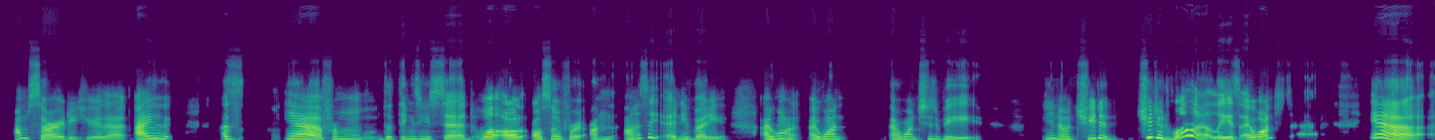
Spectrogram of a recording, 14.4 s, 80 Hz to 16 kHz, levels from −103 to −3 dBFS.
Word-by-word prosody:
I'm 315 Hz, +3 st, -3 dB
sorry 180 Hz, -, 0 dB
to 160 Hz, -, -9 dB
hear 155 Hz, -1 st, -9 dB
that, 150 Hz, -1 st, -4 dB
I 270 Hz, -, +7 dB, 0.2 s
h 235 Hz, -, -8 dB, 0.5 s
cause 265 Hz, -1 st, -3 dB, 0.4 s
Yeah, 275 Hz, -7 st, +4 dB
from 240 Hz, -2 st, -9 dB
the 235 Hz, +1 st, -5 dB
things 255 Hz, +2 st, -9 dB
you 250 Hz, -1 st, -6 dB
said, 220 Hz, +1 st, -1 dB
well, 250 Hz, +1 st, +2 dB
al 230 Hz, +1 st, +3 dB
also 230 Hz, +5 st, -1 dB
for 230 Hz, -3 st, -4 dB
hon 210 Hz, +5 st, -5 dB
honestly, 325 Hz, -, -2 dB
anybody 180 Hz, -1 st, -4 dB, 0.3 s
I 245 Hz, -, +2 dB
want 290 Hz, +3 st, -3 dB
I 220 Hz, -, 0 dB
want 260 Hz, +2 st, -2 dB, 0.4 s
I 230 Hz, -, -2 dB
want 260 Hz, +2 st, -6 dB
you 270 Hz, -, -7 dB
to 255 Hz, -, -10 dB
be, 210 Hz, -9 st, -6 dB, 0.6 s
you 295 Hz, +2 st, -7 dB
know, 250 Hz, -4 st, -3 dB
treated 295 Hz, -, -3 dB, 0.2 s
treated 400 Hz, -5 st, +5 dB
well 265 Hz, +9 st, +7 dB
at 375 Hz, -1 st, 0 dB
least, 210 Hz, 0 st, +2 dB
I 225 Hz, -, +1 dB
want 275 Hz, +10 st, +3 dB
that. 400 Hz, -, -19 dB, 0.7 s
Yeah, 205 Hz, -, +7 dB
240 Hz, 170 wpm, -24 LUFS, 210-275 Hz, 0.7 s, I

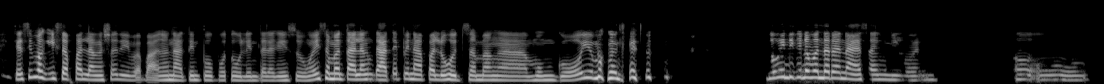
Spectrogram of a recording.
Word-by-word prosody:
kasi 245 Hz, +8 st, 0 dB
mag-isa 270 Hz, -5 st, +3 dB
pa 240 Hz, -1 st, -1 dB
lang 215 Hz, -2 st, 0 dB
siya 235 Hz, -, -5 dB
di 210 Hz, -2 st, -2 dB
ba, -, -, -5 dB
paano 205 Hz, +1 st, -2 dB
natin 200 Hz, +1 st, -2 dB
puputulin 195 Hz, -1 st, -4 dB
talaga 185 Hz, 0 st, -3 dB
yung 195 Hz, -, -3 dB
sungay, 195 Hz, +7 st, -2 dB
samantalang 240 Hz, -3 st, +4 dB
dati 215 Hz, +1 st, +2 dB
pinapaluhod 225 Hz, -3 st, +1 dB
sa 210 Hz, -, -1 dB
mga 195 Hz, -2 st, -2 dB
monggo, 195 Hz, +1 st, -2 dB
yung 305 Hz, +4 st, +3 dB
mga 290 Hz, 0 st, +4 dB
ganun. 325 Hz, 0 st, -1 dB, 1.1 s
Though, 285 Hz, +4 st, -2 dB
hindi 330 Hz, -1 st, +3 dB
ko 320 Hz, -, -1 dB
naman 320 Hz, -1 st, +5 dB
naranasan 240 Hz, -5 st, +1 dB
yun 205 Hz, +1 st, -10 dB, 0.8 s
Oo. 215 Hz, -2 st, -9 dB
215 Hz, 155 wpm, -23 LUFS, 200-255 Hz, 1.1 s, naman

